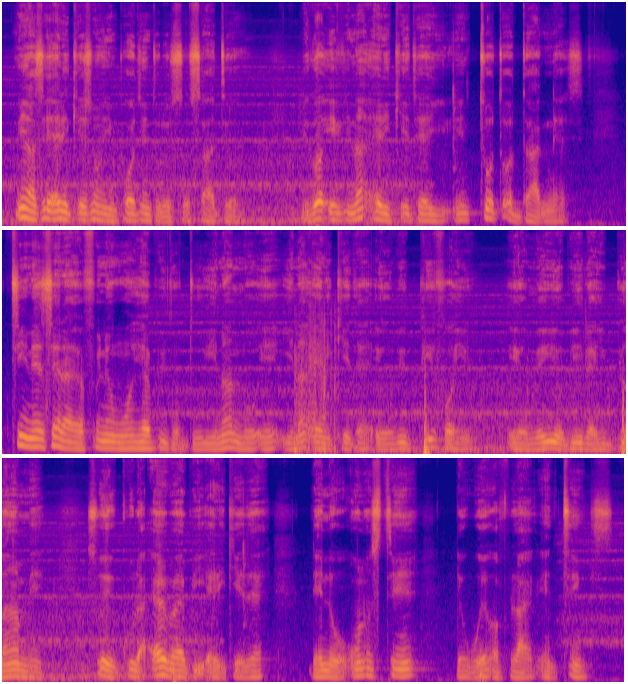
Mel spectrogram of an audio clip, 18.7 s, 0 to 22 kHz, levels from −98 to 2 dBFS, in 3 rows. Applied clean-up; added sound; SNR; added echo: none; Tick / Hiss / Explosion / Fire; 16 dB; none.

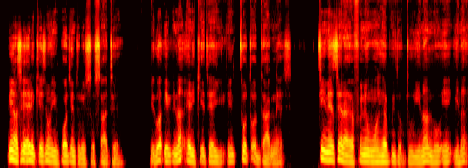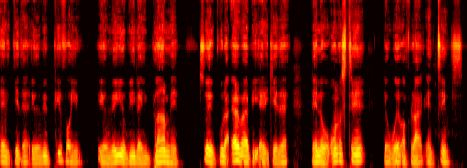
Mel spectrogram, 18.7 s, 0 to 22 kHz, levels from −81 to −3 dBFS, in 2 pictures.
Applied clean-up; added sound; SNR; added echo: neural mask model DeepFilterNet 3.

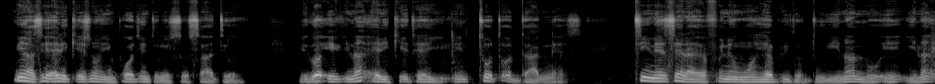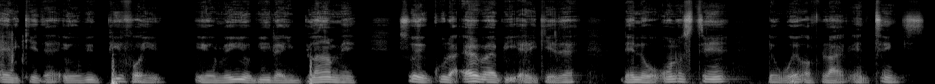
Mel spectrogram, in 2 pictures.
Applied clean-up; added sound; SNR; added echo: neural mask model Resemble Enhance denoiser.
